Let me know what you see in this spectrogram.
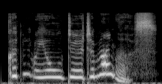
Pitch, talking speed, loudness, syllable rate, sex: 330 Hz, 260 wpm, -16 LUFS, 5.4 syllables/s, female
